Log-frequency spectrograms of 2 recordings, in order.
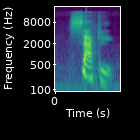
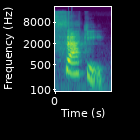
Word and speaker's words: Psaki: Well, and it's pronounced Saki. The P is silent. Because, of course. – That's even worse. – I know. – That's even worse. It's Saki. – Yeah. It's Saki. Not like the Japanese alcohol, because that's sake.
